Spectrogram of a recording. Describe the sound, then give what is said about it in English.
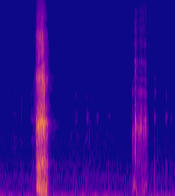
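Two nasal snorts from a man, likened to a giant bulldog: the first loud and rough, the second softer and shorter, with quiet between them. “The giant bulldog is actually just me snorting.”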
